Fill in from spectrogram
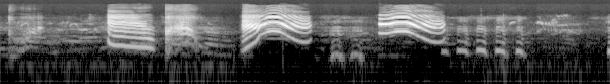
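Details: Indian green ringneck parakeet, a pet being tamed, gives loud harsh squawks and downward-arched screeching calls, followed by short low chattering notes in a quiet room.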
